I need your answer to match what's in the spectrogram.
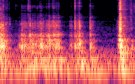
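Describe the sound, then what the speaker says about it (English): A knife scores once across a piece of faux brick veneer panel, giving a short, dry scratching scrape close by with a sharper click near the end, no talking. "I take a knife, score it across it"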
